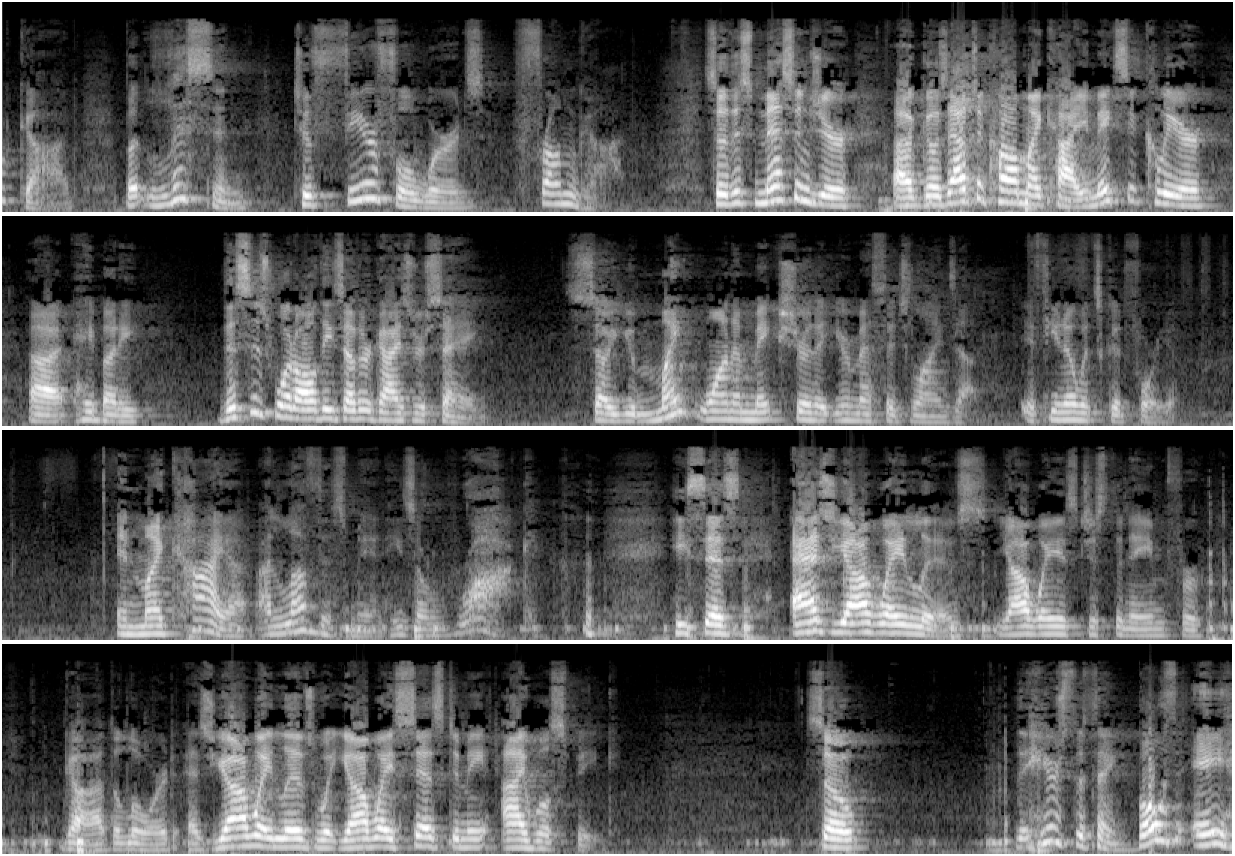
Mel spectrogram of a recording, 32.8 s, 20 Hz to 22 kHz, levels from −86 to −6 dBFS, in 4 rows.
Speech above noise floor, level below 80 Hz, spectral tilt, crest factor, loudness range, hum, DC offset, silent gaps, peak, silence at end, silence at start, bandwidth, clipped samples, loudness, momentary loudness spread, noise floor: 33 dB; -44 dBFS; -4.5 dB/octave; 16 dB; 9 LU; none; under 0.1%; none; 0 dBFS; 0 s; 0 s; 16 kHz; under 0.1%; -15 LUFS; 19 LU; -48 dBFS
